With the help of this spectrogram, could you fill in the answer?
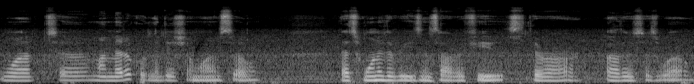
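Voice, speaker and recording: Noticeable background noise runs through the clip. Her speech, a woman's, comes at a moderate pace. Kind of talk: casual talk to camera. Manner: sarcastic.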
